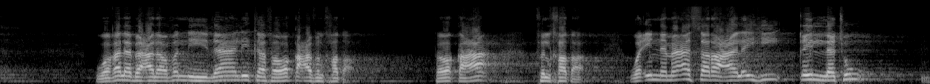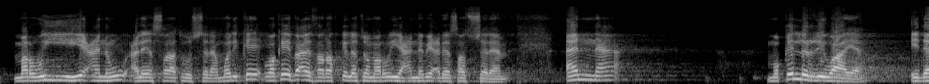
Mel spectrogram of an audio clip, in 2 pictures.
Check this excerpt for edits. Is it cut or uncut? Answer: cut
